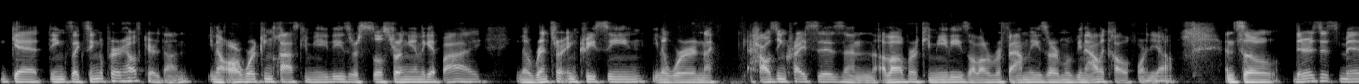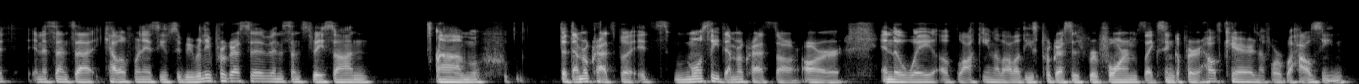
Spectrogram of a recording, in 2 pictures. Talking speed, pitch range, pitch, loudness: 205 wpm, 105-120 Hz, 115 Hz, -20 LUFS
